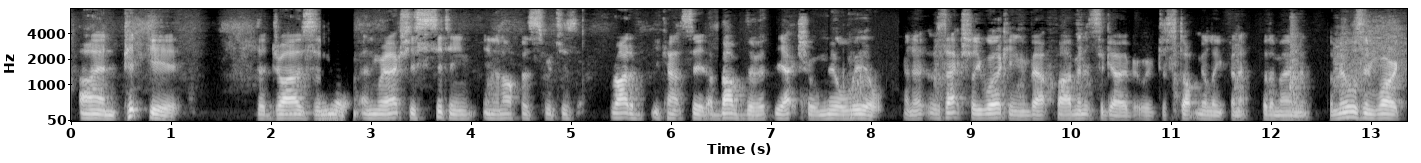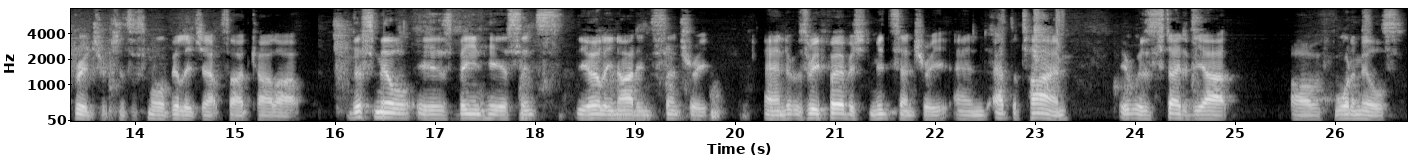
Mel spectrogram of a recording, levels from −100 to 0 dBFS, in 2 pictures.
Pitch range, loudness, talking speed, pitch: 100-110 Hz, -19 LUFS, 195 wpm, 105 Hz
